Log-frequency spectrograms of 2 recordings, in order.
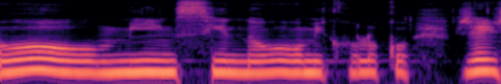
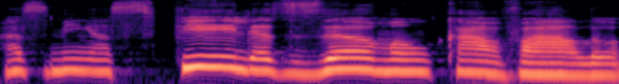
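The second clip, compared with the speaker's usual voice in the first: slow, puffed-up, proud bragging tone. Retelling a friend boasting about his daughters: imitating a proud boast. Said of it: "ele fala com a boca cheia".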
